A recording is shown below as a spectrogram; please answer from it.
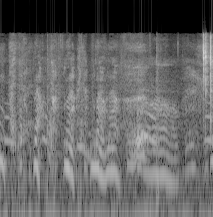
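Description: A man groaning and whimpering without words: a run of short moans that each fall in pitch, then a longer, lower drawn-out groan about two seconds in.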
